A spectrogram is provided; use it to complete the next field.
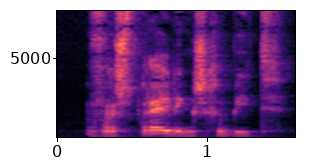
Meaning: range (of repartition of a certain phenomenon)
- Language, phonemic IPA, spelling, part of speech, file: Dutch, /vərˈsprɛidɪŋsxəˌbit/, verspreidingsgebied, noun, Nl-verspreidingsgebied.ogg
